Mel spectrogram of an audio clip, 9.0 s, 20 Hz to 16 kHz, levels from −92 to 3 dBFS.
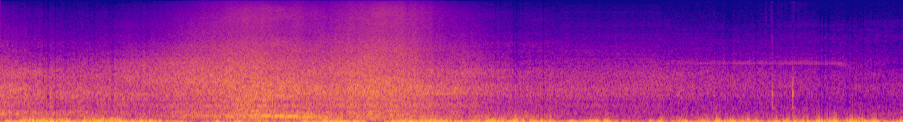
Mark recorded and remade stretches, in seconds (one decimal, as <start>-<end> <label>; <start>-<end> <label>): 0.0-1.0 recorded; 1.0-4.8 remade; 4.8-5.6 recorded; 5.6-6.6 remade; 6.6-9.0 recorded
